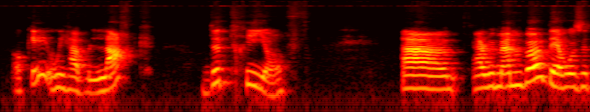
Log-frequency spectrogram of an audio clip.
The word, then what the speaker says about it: Arc de Triomphe: L'Arc de Triomphe. What about you, Rihanna? L'Arc du Triomphe. Très bien. So here we have a C, but we have to pronounce it. Okay, we have l'Arc de Triomphe.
